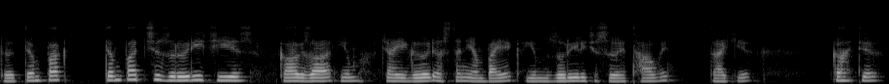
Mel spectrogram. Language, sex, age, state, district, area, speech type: Kashmiri, male, 18-30, Jammu and Kashmir, Kupwara, rural, spontaneous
